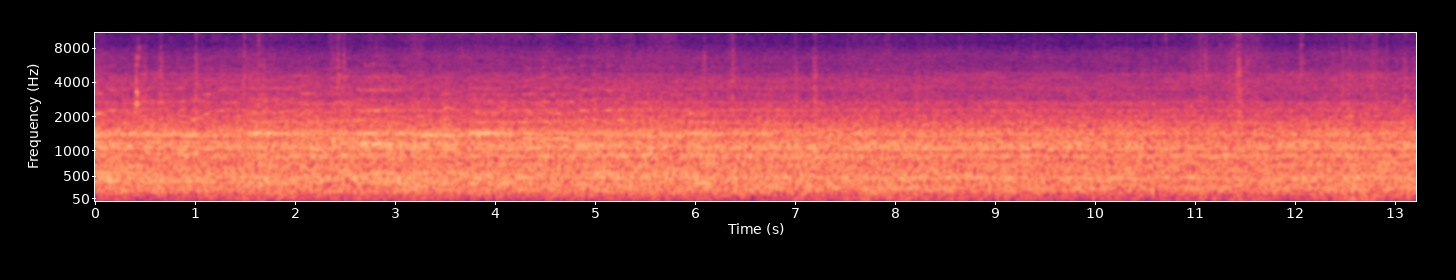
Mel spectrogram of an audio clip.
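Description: A car cruises along a paved road, heard from inside.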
